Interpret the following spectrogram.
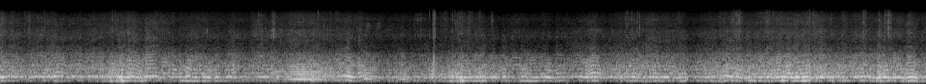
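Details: Bees in chorus give a continuous, rich low buzz with overlapping wingbeat tones, a short pitch wobble around the middle, otherwise even and constant.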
